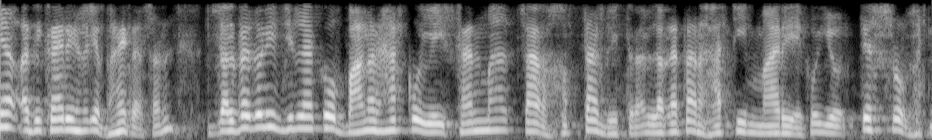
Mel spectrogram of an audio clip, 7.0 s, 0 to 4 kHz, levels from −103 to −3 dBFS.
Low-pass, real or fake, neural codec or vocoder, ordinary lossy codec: 3.6 kHz; fake; codec, 16 kHz, 4 kbps, X-Codec, HuBERT features, trained on general audio; none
